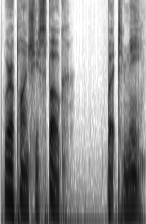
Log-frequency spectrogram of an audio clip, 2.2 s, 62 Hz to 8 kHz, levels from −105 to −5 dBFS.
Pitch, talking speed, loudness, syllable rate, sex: 90 Hz, 165 wpm, -19 LUFS, 5.8 syllables/s, male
